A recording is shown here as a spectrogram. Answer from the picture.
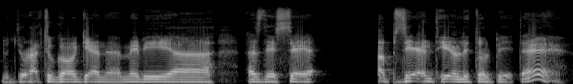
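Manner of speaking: courteous Bretonnian gambler proposing a wager; French-accented gambler. Acted. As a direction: coax politely in a French accent.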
